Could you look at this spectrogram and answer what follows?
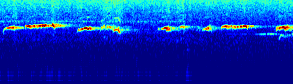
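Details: A male Narcissus flycatcher in spring, perched on a pine branch in a pine forest, sings territorially: bright, high whistled phrases, about six short warbling bursts in under four seconds, over a faint low hum.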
